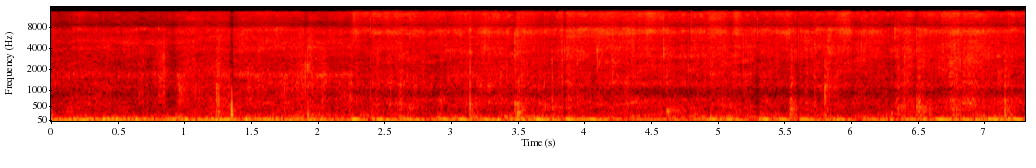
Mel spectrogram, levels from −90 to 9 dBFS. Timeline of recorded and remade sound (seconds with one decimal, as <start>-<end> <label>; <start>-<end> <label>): 0.0-7.3 remade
